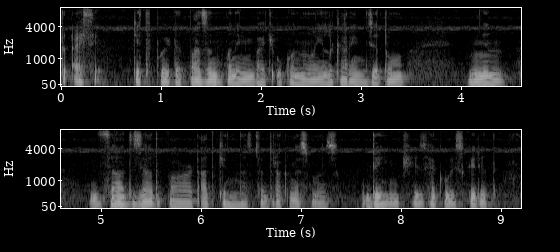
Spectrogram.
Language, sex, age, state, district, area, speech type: Kashmiri, male, 18-30, Jammu and Kashmir, Ganderbal, rural, spontaneous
